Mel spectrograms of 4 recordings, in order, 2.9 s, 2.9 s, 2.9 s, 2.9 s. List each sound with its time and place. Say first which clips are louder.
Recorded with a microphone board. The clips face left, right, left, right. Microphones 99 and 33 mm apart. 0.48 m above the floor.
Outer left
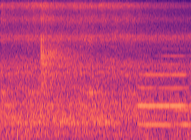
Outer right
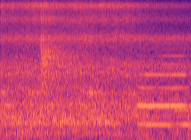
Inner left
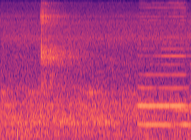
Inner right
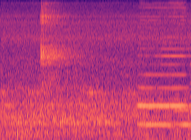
0.6 s a finger snap: even, inner right 2 dB; 35° right (ahead or behind), 7.5 m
